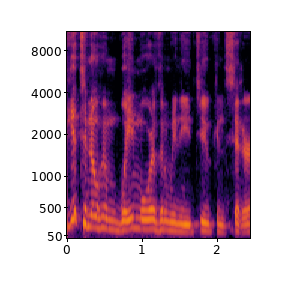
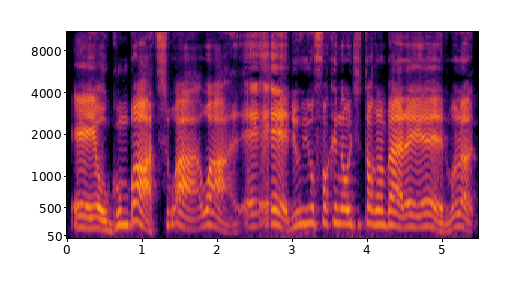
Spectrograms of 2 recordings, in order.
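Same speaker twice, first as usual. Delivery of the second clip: higher, louder, lightly hammed-up New York Italian accent; mock New York accent; 5 semitones higher, 4 dB louder than usual. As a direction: parody the film's bad New York accents.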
